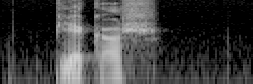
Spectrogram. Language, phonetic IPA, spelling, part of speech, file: Polish, [ˈpʲjɛkaʃ], piekarz, noun, Pl-piekarz.ogg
